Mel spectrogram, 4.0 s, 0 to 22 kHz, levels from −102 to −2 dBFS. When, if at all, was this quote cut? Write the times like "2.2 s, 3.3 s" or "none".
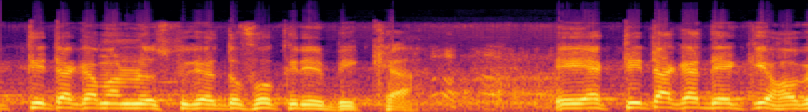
none

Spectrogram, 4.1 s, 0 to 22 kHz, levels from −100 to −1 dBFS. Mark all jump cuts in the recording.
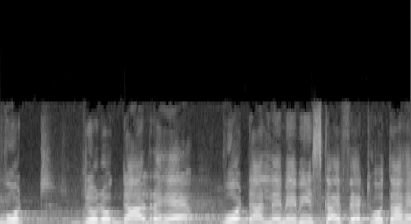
none

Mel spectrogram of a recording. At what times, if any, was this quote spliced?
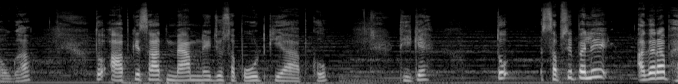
none

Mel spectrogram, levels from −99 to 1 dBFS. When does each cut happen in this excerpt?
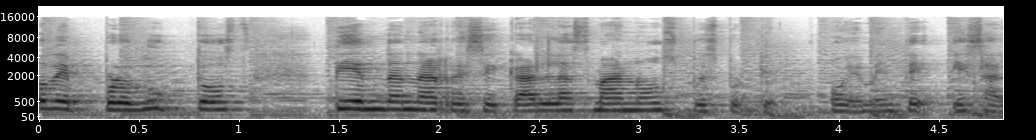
none

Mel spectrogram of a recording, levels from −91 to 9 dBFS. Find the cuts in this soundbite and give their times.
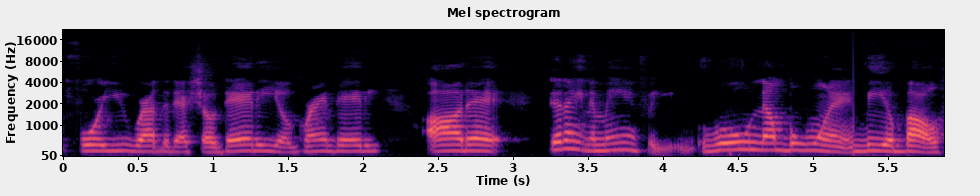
4.2 s

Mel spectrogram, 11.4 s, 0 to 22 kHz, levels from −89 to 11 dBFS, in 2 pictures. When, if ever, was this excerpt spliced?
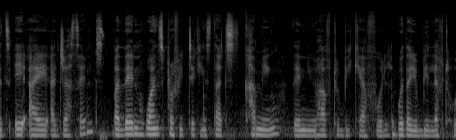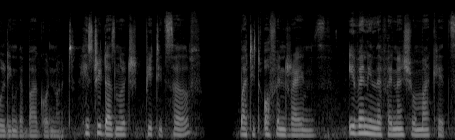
6.5 s

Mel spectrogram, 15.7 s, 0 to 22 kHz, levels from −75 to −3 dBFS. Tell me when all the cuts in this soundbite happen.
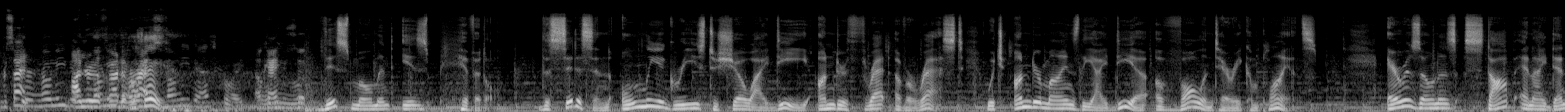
none

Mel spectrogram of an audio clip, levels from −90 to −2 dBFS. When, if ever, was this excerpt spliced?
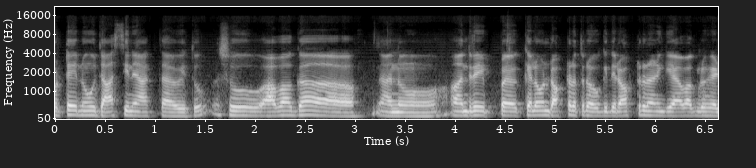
none

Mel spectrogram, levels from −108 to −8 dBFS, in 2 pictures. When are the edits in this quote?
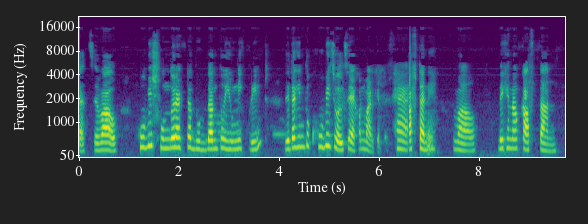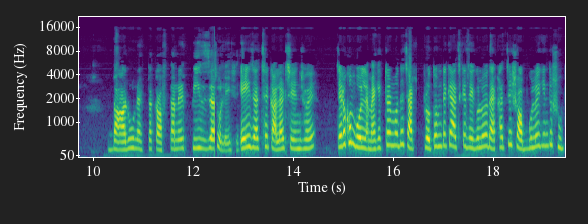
6.6 s, 12.5 s, 16.5 s

